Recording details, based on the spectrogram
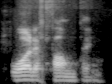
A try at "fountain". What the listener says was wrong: There is a N. There is a N in the end. Fountain.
